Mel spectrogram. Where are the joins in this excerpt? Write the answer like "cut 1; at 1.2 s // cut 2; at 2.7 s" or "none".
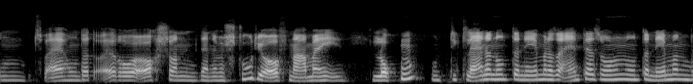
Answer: cut 1; at 4.2 s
